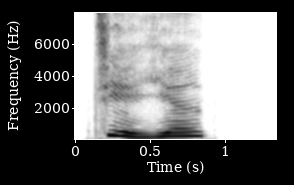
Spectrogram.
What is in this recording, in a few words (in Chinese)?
"戒烟", Chinese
